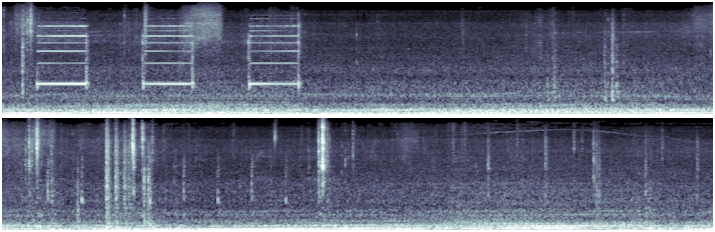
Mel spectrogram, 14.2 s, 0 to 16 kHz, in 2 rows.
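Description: Volvo FH 460 truck's six-cylinder diesel running steadily under way, heard from inside the cab, with three short electronic beeps about a second apart near the start. A few sharp clicks come through in the middle.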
